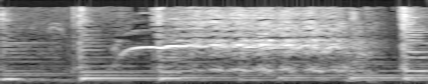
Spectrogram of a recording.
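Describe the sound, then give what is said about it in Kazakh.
A stallion neighs once, a long, fairly faint whinny with a wavering high tone, over low background noise. “Айғырны қара!”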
